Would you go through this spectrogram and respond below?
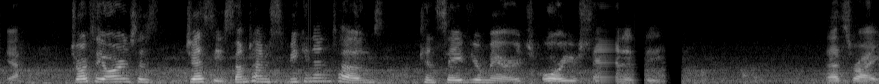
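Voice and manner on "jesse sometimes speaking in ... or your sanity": ordinary talk, nothing marked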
